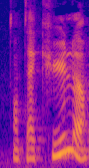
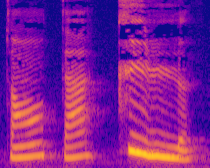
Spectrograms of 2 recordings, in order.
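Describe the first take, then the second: First: Said in the usual way. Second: "Tentacule" slow, split ten-ta-cule, last syllable loud. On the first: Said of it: "les différentes parties de son corps sont". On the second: Shown as a demonstration. Teacher splitting a word for children, "Tentacule" slow with loud final syllable. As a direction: break "Tentacule" apart and stretch the cule. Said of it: "de cette syllabe".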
